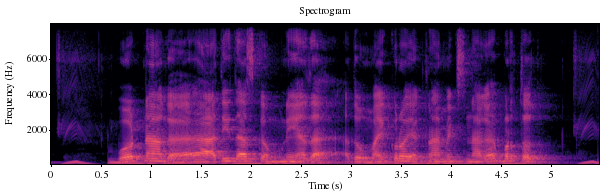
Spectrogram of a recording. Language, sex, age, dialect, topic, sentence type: Kannada, male, 60-100, Northeastern, banking, statement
